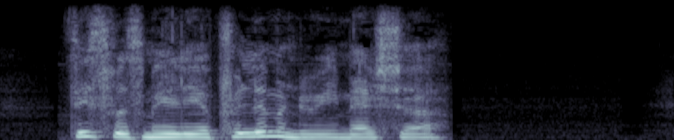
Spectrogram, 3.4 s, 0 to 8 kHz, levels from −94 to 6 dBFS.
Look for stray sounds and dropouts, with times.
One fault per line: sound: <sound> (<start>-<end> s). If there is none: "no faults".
no faults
